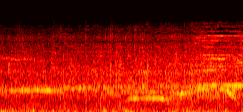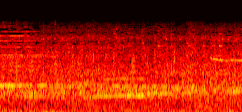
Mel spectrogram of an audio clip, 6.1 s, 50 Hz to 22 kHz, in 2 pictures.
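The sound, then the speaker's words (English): Residents of Vancouver's West End cheer from their high-rise balconies at night in support of COVID-19 healthcare workers: a steady, loud wash of clapping, shouting and whooping, with several high whistles rising above it, holding at the same level throughout. “Residents in Vancouver's West End are cheering from their balconies every night in support of the healthcare workers on the front line”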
